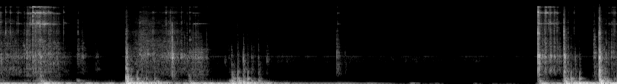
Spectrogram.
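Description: household object, coins clinking

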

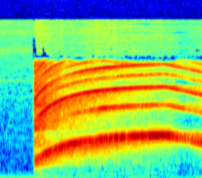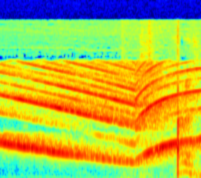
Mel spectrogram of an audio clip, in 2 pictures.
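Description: signal or alarm, alarm siren going off

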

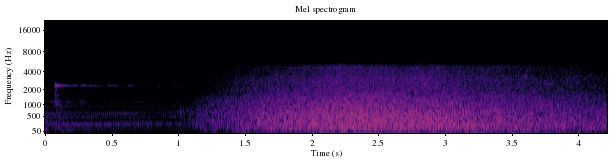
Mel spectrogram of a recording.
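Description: nature, running water

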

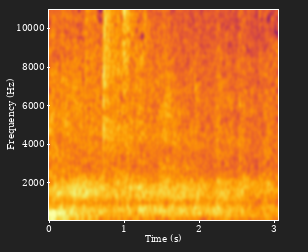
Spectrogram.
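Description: crowd, audience applauding

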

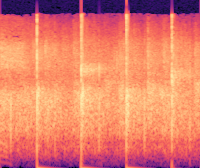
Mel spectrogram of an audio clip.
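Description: crowd, audience applause

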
